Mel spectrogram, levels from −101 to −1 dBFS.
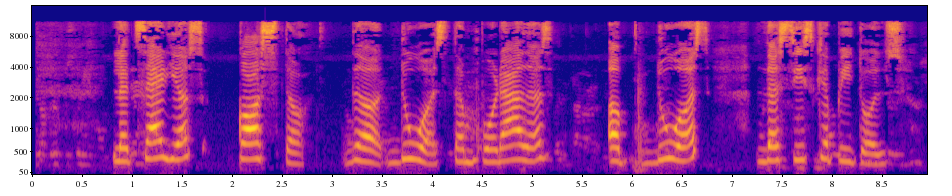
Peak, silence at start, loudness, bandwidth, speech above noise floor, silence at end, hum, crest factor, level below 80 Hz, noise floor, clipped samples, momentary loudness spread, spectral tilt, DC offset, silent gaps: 0 dBFS; 0.8 s; -18 LUFS; 12 kHz; 30 dB; 0.25 s; none; 20 dB; -76 dBFS; -50 dBFS; under 0.1%; 16 LU; 1 dB/octave; under 0.1%; none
